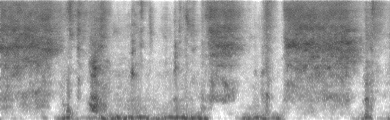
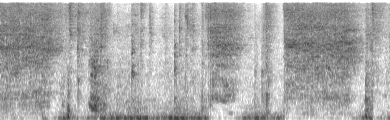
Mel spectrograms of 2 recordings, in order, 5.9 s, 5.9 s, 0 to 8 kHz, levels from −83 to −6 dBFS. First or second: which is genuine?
second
